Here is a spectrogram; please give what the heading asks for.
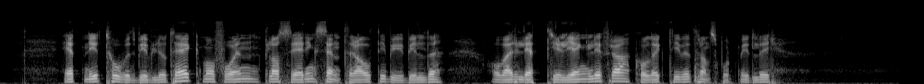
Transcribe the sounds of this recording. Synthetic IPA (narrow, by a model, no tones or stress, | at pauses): ɛt̪nʏt̪huːʋəd̪bɪblɪʊt̪ʰeːkmoːfoːeːnpʰlɑseːɾɪŋsɛnt̪ʰɾɑːlt̪iːbyːbɪld̪ə | oːʋæːɾəlɛt̪ʰːɪljɛŋːəlɪfɾɑːkʰɔlɛkt̪ʰiːʋət̪ʰɾɑnspɔʈmɪd̪ləɾ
